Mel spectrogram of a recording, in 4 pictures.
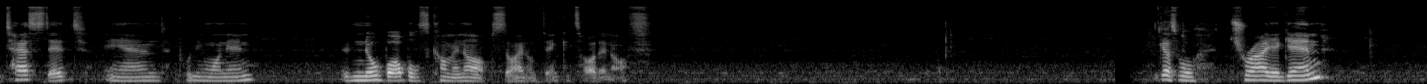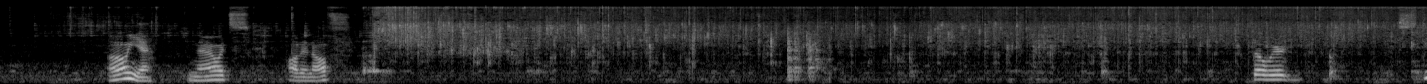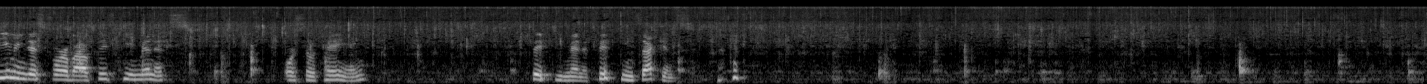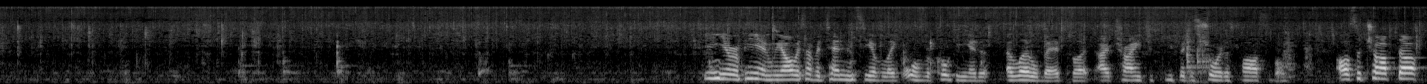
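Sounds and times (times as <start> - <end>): vegetables sizzling in hot oil: 14.7 - 57.0
wooden spatula scraping wok: 14.7 - 57.0.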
